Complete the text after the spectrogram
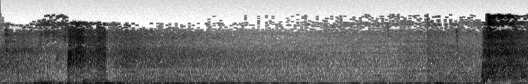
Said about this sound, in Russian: Снаружи бліндажа – перестрілка.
